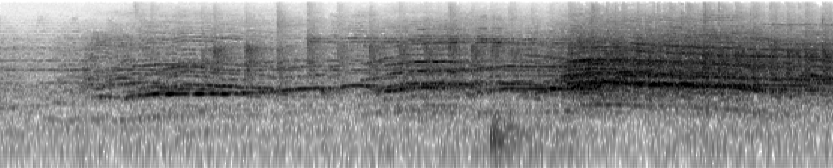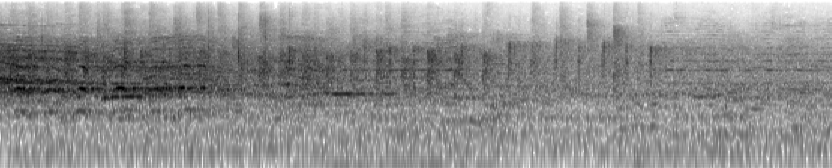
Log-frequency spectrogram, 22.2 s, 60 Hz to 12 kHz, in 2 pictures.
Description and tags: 20100711.worldcup.11.celebration
people celebrating the victory of Spain in the 2010 FIFA World Cup final (Spain-Netherlands). Sennheiser MKH60 + MKH30 into Shure FP24 preamp, Olympus LS10 recorder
